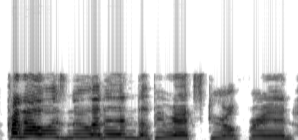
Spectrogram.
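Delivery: put-on squeaky boyish comedic man; Pee Wee Herman. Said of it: "like Pee Wee Herman".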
